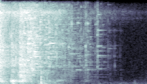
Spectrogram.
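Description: A Christmas tree smashes onto the ground in one loud crash of bright shattering, like breaking glass ornaments, that trails off within about a second with no voices; the tree turns off as it hits.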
